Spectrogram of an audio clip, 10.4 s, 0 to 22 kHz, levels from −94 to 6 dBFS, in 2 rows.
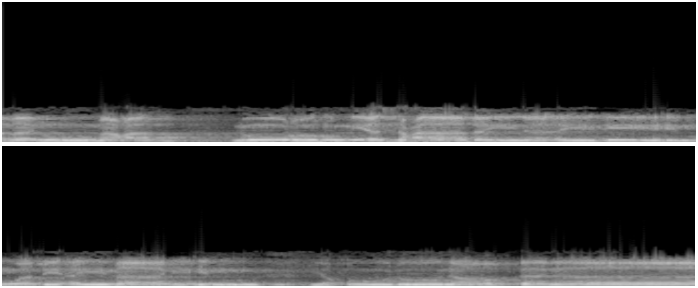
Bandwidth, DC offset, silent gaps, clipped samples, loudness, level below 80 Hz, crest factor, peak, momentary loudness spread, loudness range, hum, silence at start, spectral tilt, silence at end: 5.6 kHz; under 0.1%; none; under 0.1%; -18 LUFS; -56 dBFS; 12 dB; -6 dBFS; 8 LU; 2 LU; none; 0 s; -8.5 dB/octave; 0 s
